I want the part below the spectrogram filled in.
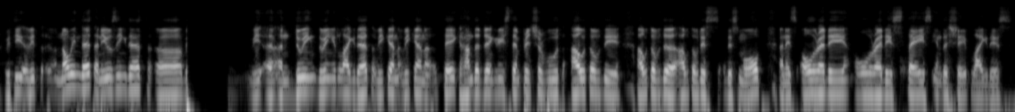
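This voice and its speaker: A man's voice: on the high side, fairly bright tone, no room sound, rough recording. A man in his thirties, a native Czech speaker talking in English, explaining guitar making on a factory tour through a headset mic, with many restarts and fillers. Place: indoor guitar workshop.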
